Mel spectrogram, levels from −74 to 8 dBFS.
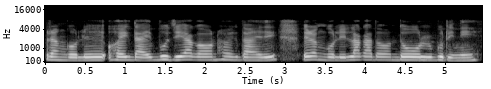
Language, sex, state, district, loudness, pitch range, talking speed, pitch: Chakma, female, Tripura, Dhalai, -14 LUFS, 195-215 Hz, 100 wpm, 205 Hz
